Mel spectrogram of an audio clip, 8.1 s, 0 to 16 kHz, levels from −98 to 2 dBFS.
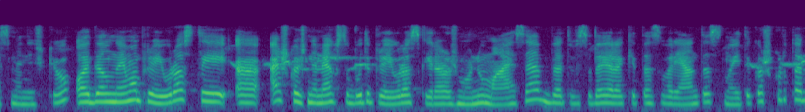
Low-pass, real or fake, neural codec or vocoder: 7.2 kHz; real; none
